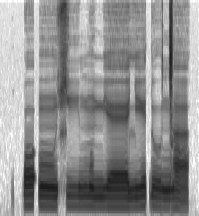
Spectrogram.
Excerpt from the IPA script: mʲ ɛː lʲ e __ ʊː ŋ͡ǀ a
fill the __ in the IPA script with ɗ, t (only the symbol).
ɗ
